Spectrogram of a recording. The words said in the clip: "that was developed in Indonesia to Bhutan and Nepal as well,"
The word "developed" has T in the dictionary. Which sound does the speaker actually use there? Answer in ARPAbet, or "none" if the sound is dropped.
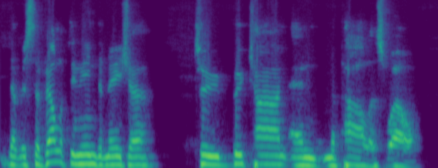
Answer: T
